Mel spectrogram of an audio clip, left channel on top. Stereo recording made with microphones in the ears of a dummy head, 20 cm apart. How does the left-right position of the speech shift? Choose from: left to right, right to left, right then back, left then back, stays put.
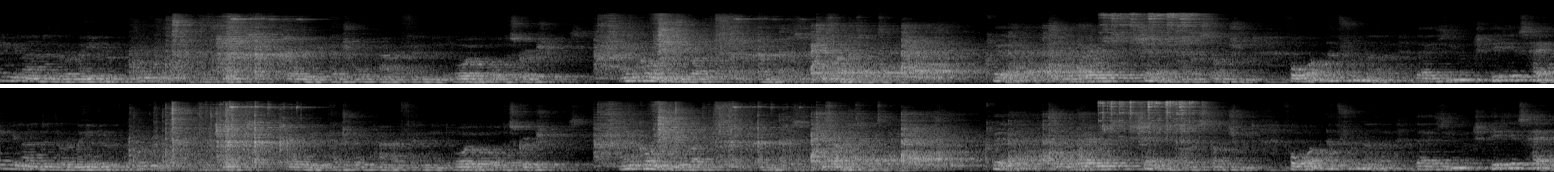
stays put.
